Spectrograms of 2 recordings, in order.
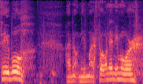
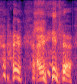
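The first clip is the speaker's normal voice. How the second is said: laughing; 9 semitones higher than usual. Real, not acted. Laughing apology to dad.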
